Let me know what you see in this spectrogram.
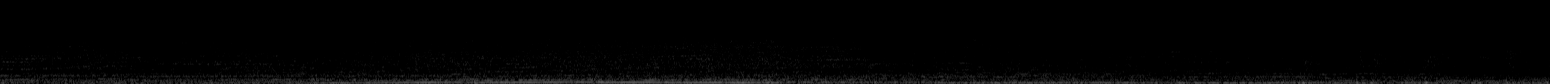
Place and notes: Ultra lightweight practice ... 125 ... 250 ... 400 ... two strokes / four strokes ... Bob Smith Spring Cup ... Olivers Mount ... Scarborough ... open lavalier mics clipped to sandwich box ...
Scarborough, UK, 22 April, 10:49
